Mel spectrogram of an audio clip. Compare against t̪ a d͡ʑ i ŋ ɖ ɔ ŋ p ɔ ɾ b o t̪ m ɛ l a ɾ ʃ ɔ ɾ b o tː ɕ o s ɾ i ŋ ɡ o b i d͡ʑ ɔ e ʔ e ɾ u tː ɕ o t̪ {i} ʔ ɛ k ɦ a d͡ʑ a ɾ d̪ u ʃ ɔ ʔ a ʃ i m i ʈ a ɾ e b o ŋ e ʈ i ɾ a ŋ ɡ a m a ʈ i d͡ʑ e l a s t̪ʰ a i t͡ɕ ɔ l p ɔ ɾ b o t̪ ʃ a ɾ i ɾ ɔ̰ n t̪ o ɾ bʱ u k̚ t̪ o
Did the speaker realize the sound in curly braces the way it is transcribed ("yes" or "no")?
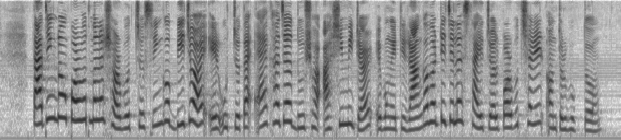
no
